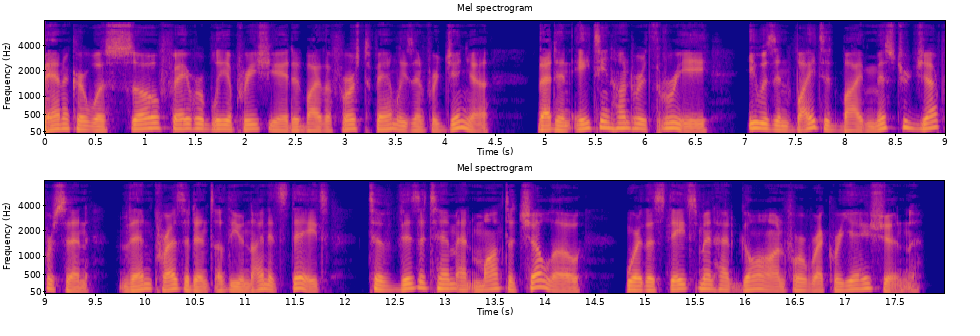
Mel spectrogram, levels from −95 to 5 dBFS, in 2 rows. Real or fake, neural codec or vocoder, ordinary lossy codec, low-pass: fake; vocoder, 22.05 kHz, 80 mel bands, Vocos; AAC, 48 kbps; 7.2 kHz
